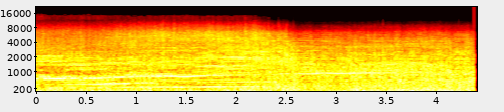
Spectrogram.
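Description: Yamaha sport motorcycle's engine under hard acceleration, its note rising for about two seconds. Then the sound changes to a rush of wind noise at speed with a fainter, slowly rising engine note.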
